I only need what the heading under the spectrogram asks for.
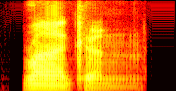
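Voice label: "ryokan", British English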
